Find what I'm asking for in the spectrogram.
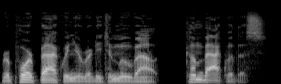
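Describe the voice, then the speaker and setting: An actor playing a stern, honorable soldier in a video game, with a gruff voice and a clipped, formal, earnest delivery. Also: male voice, extremely low pitch, lively intonation, fairly quick, fairly bright tone, dry recording, studio quality, exaggerated voice. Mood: solemn, dutiful. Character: stern, duty-bound military paladin, gruff and honorable adult man. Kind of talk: video game companion dialogue.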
